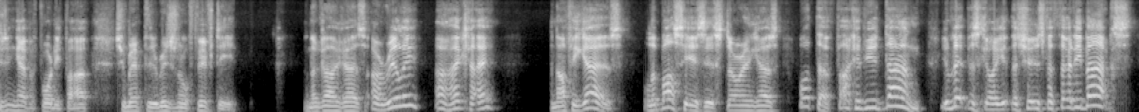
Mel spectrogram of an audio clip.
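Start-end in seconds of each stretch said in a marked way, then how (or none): 3.7-4.9 higher-pitched, mock surprised customer; lightly acted surprise, pitched up; mildly surprised. Customer voiced accepting surprise offer. 8.0-11.3 high-pitched, incredulous mock outrage; acted indignation, pitched well up; outraged boss. Boss scolding employee in story.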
